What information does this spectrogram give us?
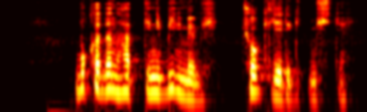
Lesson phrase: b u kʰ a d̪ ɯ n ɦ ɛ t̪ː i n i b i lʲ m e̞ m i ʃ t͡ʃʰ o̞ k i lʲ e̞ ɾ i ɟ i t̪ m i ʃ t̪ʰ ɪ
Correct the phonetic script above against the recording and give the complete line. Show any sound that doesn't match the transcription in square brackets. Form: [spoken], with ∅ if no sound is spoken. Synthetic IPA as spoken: b u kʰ a d̪ ɯ n ɦ [a] t̪ː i n i b i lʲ m e̞ m i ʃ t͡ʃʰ o̞ k i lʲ e̞ ɾ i ɟ i t̪ m i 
